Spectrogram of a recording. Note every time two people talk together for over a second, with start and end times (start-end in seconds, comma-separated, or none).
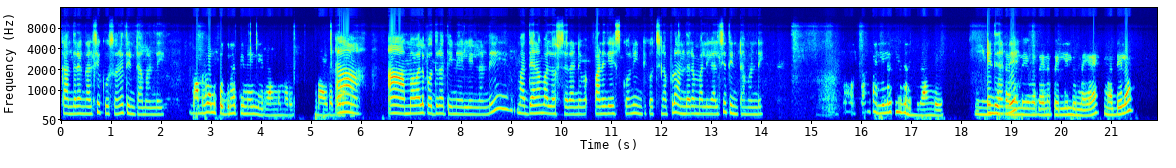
none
